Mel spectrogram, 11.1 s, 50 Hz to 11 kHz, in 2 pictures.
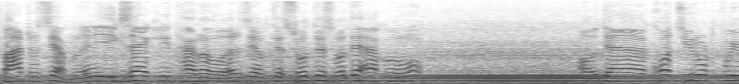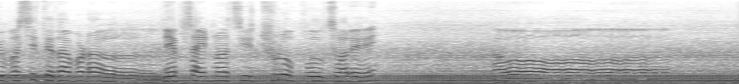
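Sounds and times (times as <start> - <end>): man talking: 0.0 - 3.2, 4.3 - 8.4, 9.2 - 10.6
dirt bike engine running: 0.0 - 11.0.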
